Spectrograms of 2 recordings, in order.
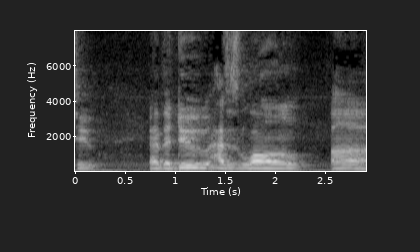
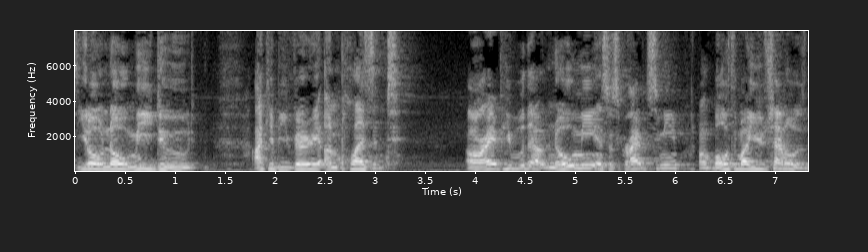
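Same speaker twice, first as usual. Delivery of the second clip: louder, higher, a firm warning with a laugh at the start; heated telling-off; 5 semitones higher, 6 dB louder than usual. Retold or imitated. Driver retelling how he warned the rude passenger, heated and loud. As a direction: let him know you won't be pushed around.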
